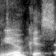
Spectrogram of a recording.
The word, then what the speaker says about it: Lukes: Ernie Clement and Nathan Lukes, which is pronounced Lucas, actually, we've learned, but man, they were excellent.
